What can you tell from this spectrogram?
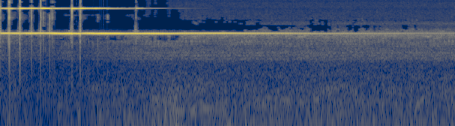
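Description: Hanging bell-shaped wind chime (fūrin) clinking several times in quick succession, then one clear high ringing tone that slowly fades away.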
